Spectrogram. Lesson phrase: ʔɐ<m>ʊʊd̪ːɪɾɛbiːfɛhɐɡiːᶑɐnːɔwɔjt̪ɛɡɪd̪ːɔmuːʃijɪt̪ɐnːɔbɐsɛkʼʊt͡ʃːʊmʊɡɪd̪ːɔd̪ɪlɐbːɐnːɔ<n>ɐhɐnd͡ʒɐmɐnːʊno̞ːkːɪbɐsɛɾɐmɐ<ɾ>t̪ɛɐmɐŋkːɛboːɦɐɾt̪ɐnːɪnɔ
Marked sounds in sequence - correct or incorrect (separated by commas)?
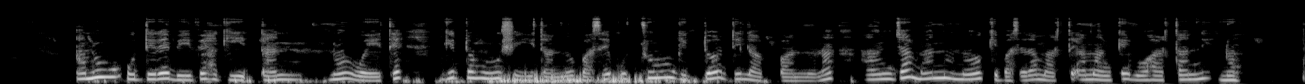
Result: correct, correct, correct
